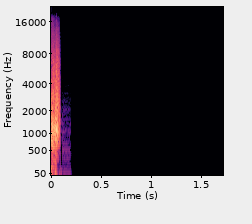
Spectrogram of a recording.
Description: [CLAP] Dro 1.wav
